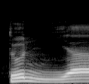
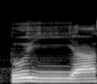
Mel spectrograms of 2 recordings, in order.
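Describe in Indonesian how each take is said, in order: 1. Bunyi n diucapkan jelas sebelum y. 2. Bunyi n hilang masuk ke y. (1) "jelas bunyi nun sukunnya" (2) "Duya salah ya"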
